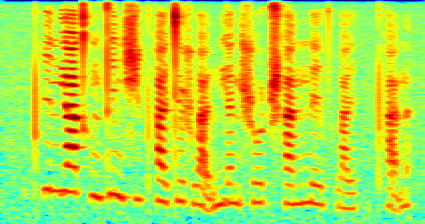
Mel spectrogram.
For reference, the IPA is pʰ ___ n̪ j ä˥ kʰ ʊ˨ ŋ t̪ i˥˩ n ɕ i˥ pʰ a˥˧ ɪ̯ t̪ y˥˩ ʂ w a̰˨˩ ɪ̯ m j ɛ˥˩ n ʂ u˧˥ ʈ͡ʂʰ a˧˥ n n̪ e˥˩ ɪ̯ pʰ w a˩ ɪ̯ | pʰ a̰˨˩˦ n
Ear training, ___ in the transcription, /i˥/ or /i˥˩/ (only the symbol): i˥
